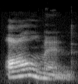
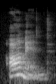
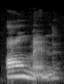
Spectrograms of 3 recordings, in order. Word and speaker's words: almond: about this next one that L is tricky you might guess we say almond but the L is actually silent we say almond it technically isn't wrong if you pronounce the L almond but it's usually silent for us also notice I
